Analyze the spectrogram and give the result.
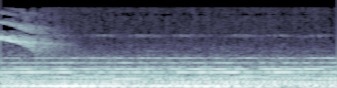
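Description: A single quick, high chirp from a bird flying circles around a bedroom sweeps downward at the very start, then fades into a steady, droning hum that fills the rest of the moment.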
